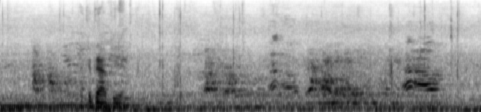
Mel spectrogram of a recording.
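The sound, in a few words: dogs fighting and barking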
